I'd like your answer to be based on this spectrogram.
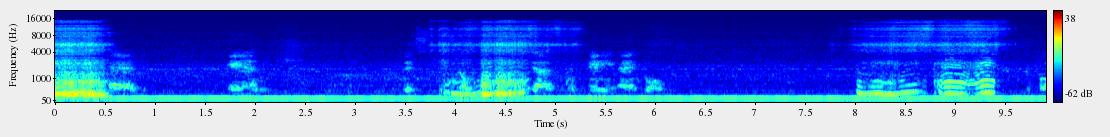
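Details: Rough, fluttering snores recurring every few seconds, about 14 a minute, over a steady low electrical hum: ordinary snoring during sleep.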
